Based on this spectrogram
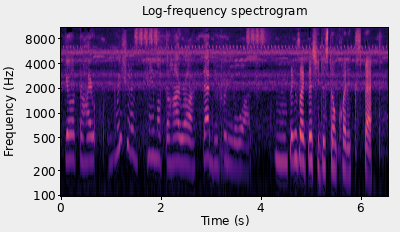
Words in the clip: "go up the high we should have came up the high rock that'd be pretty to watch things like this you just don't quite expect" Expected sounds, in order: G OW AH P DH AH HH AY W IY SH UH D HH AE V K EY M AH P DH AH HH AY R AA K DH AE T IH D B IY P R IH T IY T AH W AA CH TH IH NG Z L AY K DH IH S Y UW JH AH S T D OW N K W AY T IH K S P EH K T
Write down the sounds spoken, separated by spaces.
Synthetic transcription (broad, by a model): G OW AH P DH AH HH AY W IY SH UH D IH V K EY M AH P DH AH HH AY R AA K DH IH B IY P R IH T IY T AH W AA CH TH IH NG Z L AY K DH IH S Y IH JH AH S D OW N K W AY T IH K S P EH K T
